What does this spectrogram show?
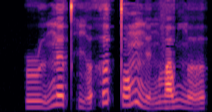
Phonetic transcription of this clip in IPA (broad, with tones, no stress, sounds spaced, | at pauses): ɹ ɨ˨˩˨ ŋ ɛ˧ t̪ʰ i˨˩˨ ə̯ h əː˦˥ t̚ t̪ ɔ˧˥ m ŋ e˨˩˨ ŋ v a˧˥ w ŋ əː˨˩˨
